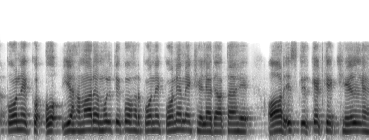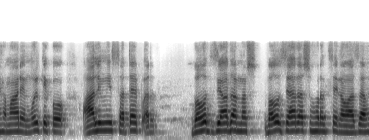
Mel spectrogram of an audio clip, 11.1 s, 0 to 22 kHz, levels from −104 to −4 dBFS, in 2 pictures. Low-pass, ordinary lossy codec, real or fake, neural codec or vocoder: 7.2 kHz; none; fake; codec, 16 kHz, 2 kbps, X-Codec, HuBERT features, trained on general audio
